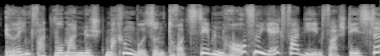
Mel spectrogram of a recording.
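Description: A man's voice: on the high side, huge pitch swings, fairly quick, darkish tone, no echo, studio quality, voice pushed up. A man voicing a greedy, lazy wife who nags and insults her husband. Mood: smug. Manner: bossy, insulting, crude. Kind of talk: comic fairy tale reading.

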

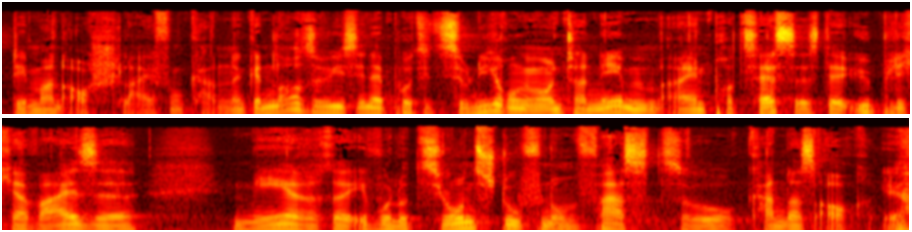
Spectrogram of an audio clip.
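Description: Calm, measured German man explaining. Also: on the low side. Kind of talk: podcast conversation.

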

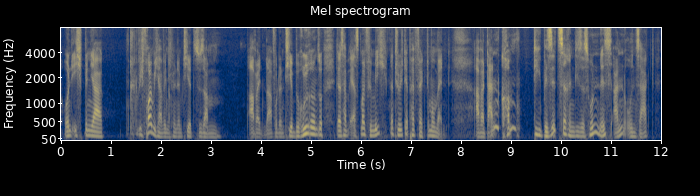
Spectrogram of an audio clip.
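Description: A man's voice: medium pitch, sing-song, moderate pace, no room sound. A man hosting a podcast in a casual monologue with a nasal voice and a slight cold, rambling and self-mocking with many fillers. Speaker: podcast host and comedian.

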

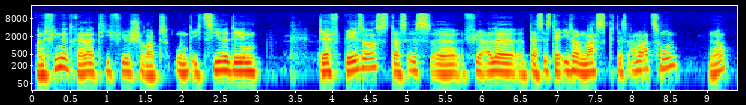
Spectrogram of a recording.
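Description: Dark, husky man chatting on a podcast. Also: medium pitch, unhurried, no echo, clean studio sound. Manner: chatty, sarcastic storytelling with many fillers. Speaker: podcast co-host. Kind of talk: casual podcast chat.

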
